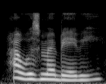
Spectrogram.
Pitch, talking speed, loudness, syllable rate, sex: 230 Hz, 225 wpm, -14 LUFS, 4.9 syllables/s, female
